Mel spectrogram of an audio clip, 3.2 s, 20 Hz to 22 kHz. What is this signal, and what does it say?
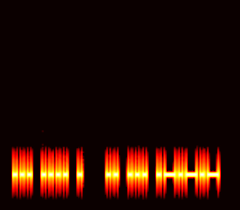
Morse code, heard as a keyed tone, about 25 wpm, 700 Hz. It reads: SHE IS.
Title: Sentences from Top 1000 Words - Review Part 6 - 25wpm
